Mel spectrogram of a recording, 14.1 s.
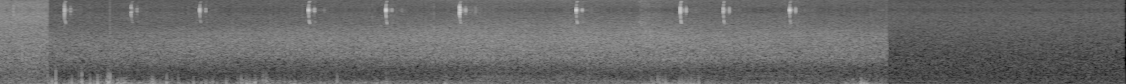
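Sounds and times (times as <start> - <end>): outdoor hiss: 0.0 - 0.8
bird chip notes: 3.8 - 4.2, 4.8 - 6.2, 8.5 - 10.2.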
